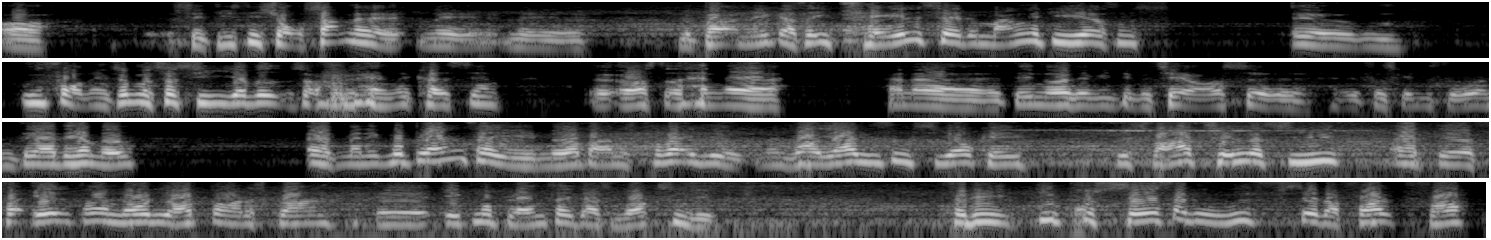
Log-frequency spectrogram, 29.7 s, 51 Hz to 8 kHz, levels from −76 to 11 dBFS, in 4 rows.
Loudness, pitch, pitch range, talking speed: -20 LUFS, 215 Hz, 180-225 Hz, 190 wpm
